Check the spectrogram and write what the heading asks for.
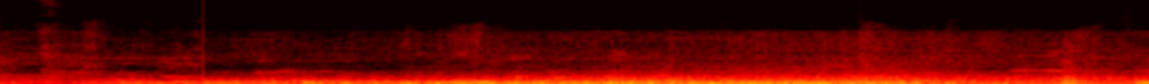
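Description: Hyundai New Super Aerocity city bus engine getting louder as the bus pulls away and accelerates through a turn, heard from the front of the cabin, with a deepening rumble and road noise.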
